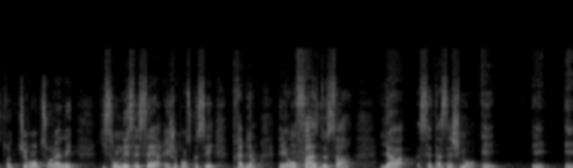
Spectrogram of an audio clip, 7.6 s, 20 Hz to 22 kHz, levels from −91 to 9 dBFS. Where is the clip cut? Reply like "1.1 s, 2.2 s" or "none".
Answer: none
